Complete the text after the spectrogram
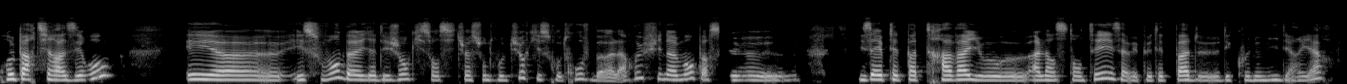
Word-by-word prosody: repartir 235 -1 +5
à 205 - +5
0 255 - 0 0.7
et 230 0 +6
heu, 210 -2 +3
et 205 0 -1
souvent, 220 +7 0
bah, 235 -7 +3
il 205 - -3
y - - +1
a - - +2
des 205 +1 -4
gens 235 +3 -2
qui 240 - -11
sont 200 - -5
en - - -5
situation 205 +1 -5
de 200 - -9
rupture 200 +9 -5
qui 225 - -8
se - - -8
retrouvent, 230 +5 -7
bah, 190 - -4
à - - -2
la - - -3
rue, 290 +2 -6
finalement, 240 -1 -1
parce - - -4
que, 200 - -4
heu, 195 0 -4 0.6
ils 210 +2 +3
avaient 220 - +7
peut-être 215 -2 -1
pas 210 - +3
de 205 - -16
travail, 215 0 +4
heu, 185 -1 0
à 200 0 +2
l'instant 195 -1 -2
T, 240 +8 0
ils 235 -6 -2
avaient 185 -1 -4
peut-être 190 -1 -5
pas 200 +2 +5
de 185 -2 -5
d'économie 190 +1 -4
derrière. 200 +8 -5
205 Hz, 210 wpm, -22 LUFS, 195-225 Hz, 0.7 s, avaient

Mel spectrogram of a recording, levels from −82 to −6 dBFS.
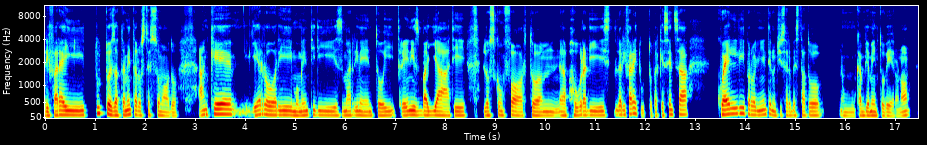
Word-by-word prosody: rifarei 125 +2 +3
tutto 170 -3 +1
esattamente 120 +2 +2
allo 120 - 0
stesso 120 +1 -4
modo, 100 -2 -4 0.4
anche, 145 +2 +5
mhmm, - - -13
gli 115 +2 -4
errori, 125 -2 +2
i - - +2
momenti 115 +4 0
di 115 -2 -1
smarrimento, 115 -1 -2
i 115 +1 -2
treni 120 +4 +2
sbagliati, 115 -1 +1 0.4
lo 115 +1 -1
sconforto, 115 -1 -1
mhmm, 110 -2 -3
la 110 0 -1
paura 120 +1 -1
di 120 -1 -1
s 115 - -7
la 130 - 0
rifarei 150 +5 +1
tutto, 95 -5 -13
perché 105 +3 -7
senza 135 +2 +1 0.6
quelli, 160 +4 +4
probabilmente, 135 -1 -1
non 120 -4 -1
ci 115 +2 -9
sarebbe 115 0 -5
stato 115 -1 -2 0.3
un 100 -4 -8
cambiamento 110 0 -1
vero, 95 -2 -4
no? 115 +5 -3
115 Hz, 135 wpm, -22 LUFS, 110-125 Hz, 0.6 s, anche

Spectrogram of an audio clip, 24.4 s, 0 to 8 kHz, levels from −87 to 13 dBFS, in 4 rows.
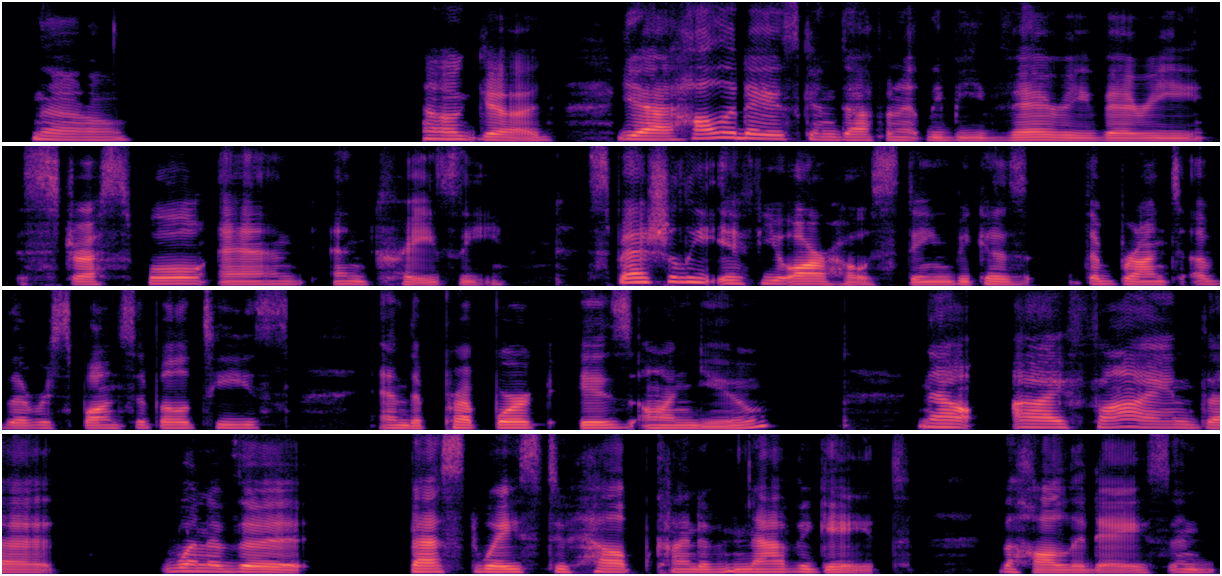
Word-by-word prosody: No. 160 -3 -5 1.5
Oh 200 -2 +1
good, 155 -4 +1 0.3
yeah, 185 -4 +6
holidays 235 -2 +2
can 160 -2 -8
definitely 155 -2 -3
be 135 -1 -6
very, 140 0 -1
very 130 -1 -2 0.2
stressful 165 +4 0
and 140 +1 -3
and 145 -2 -6
crazy, - - -6 0.4
especially 250 +1 +3
if 180 -3 -3
you 170 -2 0
are 150 -1 +9
hosting, 135 0 -4
because 140 -1 -3 0.3
the 155 - -1
brunt 140 -1 +1
of 155 -1 -6
the 150 -1 -3
responsibilities 155 +1 -3 0.4
and 150 -1 -2
the 140 - -1
prep 155 -2 +2
work 165 -1 +6 0.2
is 155 +2 +2
on 145 -1 -1
you, 160 - -3 0.7
now, 200 -5 +4 0.2
I 185 -1 +3
find 180 -2 0
that 145 -2 -1 0.5
one 185 +2 0
of 170 -1 0
the 155 -4 +6 0.5
best 165 0 +4
ways 155 -1 +3
to 155 - -3
help 160 0 +1
kind 150 0 -3
of 145 - -3
navigate 150 -2 -1 0.4
the - - -3
holidays 100 - 0
and 140 -1 -6
155 Hz, 120 wpm, -25 LUFS, 145-170 Hz, 1.5 s, are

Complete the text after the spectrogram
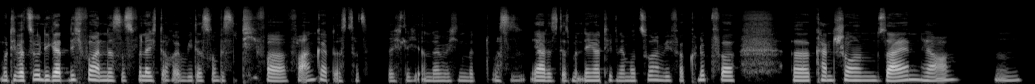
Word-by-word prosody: Motivation, 195 +2 +3
die 200 - +2
gerade 190 -1 +7
nicht 215 0 -1
vorhanden 195 -4 +4
ist, 180 -1 0
ist 180 - +2
vielleicht 190 -1 0
auch 200 - -7
irgendwie 175 +1 -5
das 175 0 -1
so 180 - -5
'n - - -7
bisschen 185 0 -4
tiefer 165 - 0
verankert 205 +2 -1
ist 170 - -6
tatsächlich, 170 0 -10
an 175 - -6
irgendwelchen, 170 +1 -6
mit 165 0 -8
was 185 +2 -5
ja, 185 -7 +5
dass 170 - -3
ich - - -6
das - - -5
mit - - -6
negativen 180 0 -1
Emotionen 175 +4 -2
irgendwie 185 -2 -5
verknüpfe, 195 0 -1 0.6
äh, 180 -1 +4
kann 195 -1 0
schon 190 -1 +1
sein, 180 +5 +6
ja. 190 +3 0 0.4
Mhm. 200 -1 -8
185 Hz, 215 wpm, -25 LUFS, 175-195 Hz, 0.6 s, gerade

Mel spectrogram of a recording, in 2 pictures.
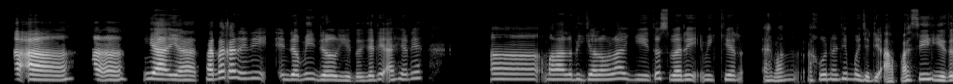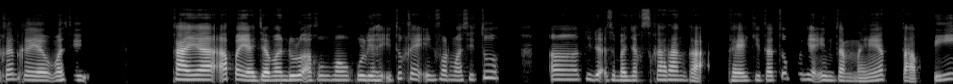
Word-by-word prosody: Heeh 215 -4 +8 0.3
heeh. 215 -3 +5 0.3
Iya 260 -2 +7
iya 215 -2 +1 0.2
karena 230 +6 +4
kan 315 - +7
ini, 280 +2 -7 0.3
in 225 - -7
the 225 - +3
middle 215 -4 0
gitu 175 -1 -6
jadi 205 +5 -3
akhirnya, 250 +5 -6 0.7
eee, 250 -1 0 0.3
malah 230 0 +2
lebih 230 -1 -5
galau 225 0 0
lagi 245 -5 -4
terus 275 +1 -5
baru 215 +1 +1 0.2
mikir, 215 0 -5 0.3
emang 185 +2 -5 0.2
aku 210 - -10
nanti 230 +3 -6
mau 225 -3 -4
jadi 170 -1 -3
apa 145 - -4
sih? 245 0 -1
Gitu 190 +1 0
kan 235 +1 0
kayak 195 -2 +2
masih, 205 0 -2 1.0
kayak, 220 -1 +8
apa 245 -1 +1
ya, - - +6
jaman 195 +1 +4
dulu 205 +1 +4
aku 205 +1 -6
mau 200 0 0
kuliah 200 -2 0
itu, 275 - -8
kayak 245 -3 -3
informasi 210 0 -5
tuh, 310 -1 -3 0.6
eee, 225 0 0 0.2
tidak 225 -2 -2
sebanyak 195 -1 -2
sekarang 210 -1 +1
Kak, 175 - +2 0.3
kayak 180 0 +1
kita 195 0 -2
tuh 265 - -5
punya 235 -1 -4
internet 185 0 -2 0.2
tapi, 135 +7 -2
215 Hz, 175 wpm, -22 LUFS, 200-235 Hz, 1.0 s, Heeh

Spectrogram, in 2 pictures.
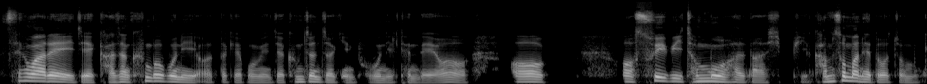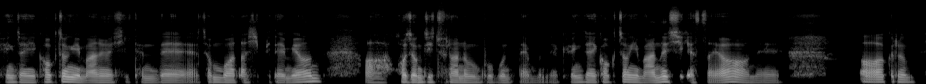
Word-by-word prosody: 생활에 150 -8 +6
이제 100 -1 +1
가장 110 +2 +1
큰 170 - -2
부분이 130 -9 +4
어떻게 - - -6
보면 90 -1 -5
이제 95 - -3
금전적인 115 -7 -2
부분일 90 +1 -6
텐데요. 90 +2 -3 0.5
어. 125 -2 +5 0.8
어 130 - +3
수입이 145 - +6
전무하다시피 115 -9 0
감소만 150 +4 +4
해도 110 -2 +2
좀 95 - -7
굉장히 100 -1 -3
걱정이 115 -1 +1
많으실 95 +1 -3
텐데 95 0 -5
전무하다시피 105 -3 -5
되면 110 +9 -2 0.4
아 - - -4
고정 105 -1 +1
지출하는 95 -3 -4
부분 - - -9
때문에 - - -12
굉장히 100 0 -5
걱정이 105 +1 -2
많으시겠어요 105 +1 -1
네. 90 0 -12 0.8
어 115 0 +2
그럼 110 -2 -5
105 Hz, 300 characters per minute, -30 LUFS, 95-125 Hz, 0.8 s, 생활에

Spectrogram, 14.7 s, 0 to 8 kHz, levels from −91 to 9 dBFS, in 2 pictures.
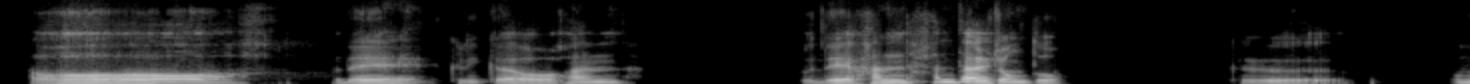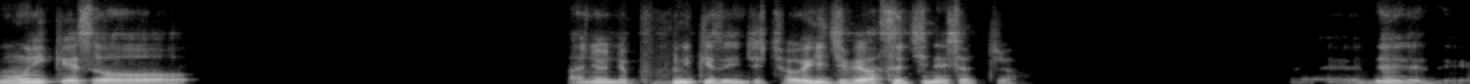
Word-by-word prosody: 어 105 -4 +3 0.4
네. 85 -5 -2
그러니까 90 -3 -5
어 80 0 0
한 90 -2 -4 0.9
어 - - -17
네 95 -1 +2
한 155 +2 0
1 210 +11 -2
달 205 -4 +7
정도 95 - -3 0.8
그 75 -2 -7 0.7
부모님께서 100 - +1 1.9
아니요, 100 +1 -3
아니요. 85 -3 -3
부모님께서 90 - 0
인제 80 -2 -5
저희 - - +3
집에 - - 0
와서 - - +2
지내셨죠. 85 -2 -5 1.4
어 - - -36 0.4
네네네. 95 -8 -4
95 Hz, 190 characters per minute, -23 LUFS, 85-110 Hz, 1.9 s, 달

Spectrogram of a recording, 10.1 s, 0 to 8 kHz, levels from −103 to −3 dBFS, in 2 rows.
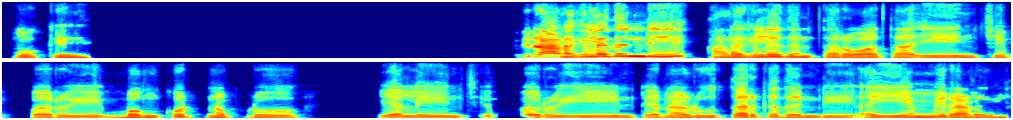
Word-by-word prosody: Okay. 155 -2 -1 2.2
మీరు - - +6
అడగలేదండి, 295 +4 +6 0.3
అడగలేదండి 220 +3 +2
తరువాత 180 +1 0 0.2
ఏం 180 +1 0
చెప్పారు 180 -1 -4
ఏం 170 - -3
బంక్ 170 0 +1
కొట్టినప్పుడు, 180 -3 -3 0.6
ఇయళ 175 -1 0
ఏం 175 - -2
చెప్పారు? 180 0 -4 0.2
ఏంటి? 170 0 -4
అని 190 - -3
అడుగుతారు 205 +7 0
కదండీ. 165 -5 -2
అవి 170 0 0
ఏమి 220 +2 +1
మీరు 195 -3 +3
అడగలే? 165 -1 -3
180 Hz, 125 wpm, -23 LUFS, 170-205 Hz, 2.2 s, మీరు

